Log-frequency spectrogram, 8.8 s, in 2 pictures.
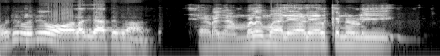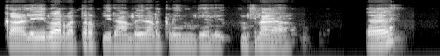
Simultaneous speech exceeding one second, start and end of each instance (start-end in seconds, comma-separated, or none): none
